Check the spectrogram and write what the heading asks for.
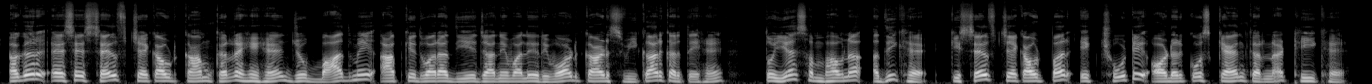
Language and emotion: Hindi, neutral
